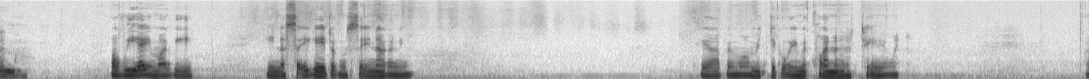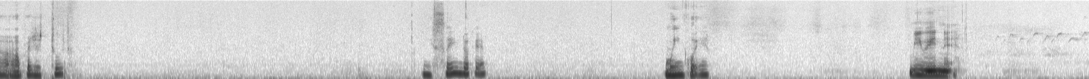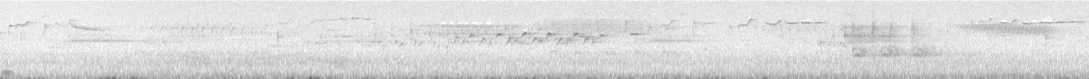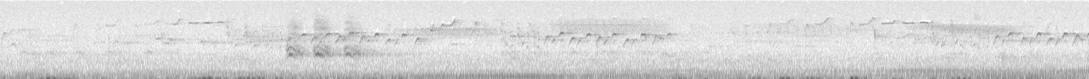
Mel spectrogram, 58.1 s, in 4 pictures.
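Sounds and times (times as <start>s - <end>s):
bird chirps and trills: 27.8s - 58.0s.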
